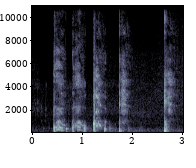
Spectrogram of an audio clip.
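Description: Harsh coughing from someone who inhaled smoke while trying to blow smoke rings, coming as a ragged run of several loud, rasping bursts with short gaps, with no talking.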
